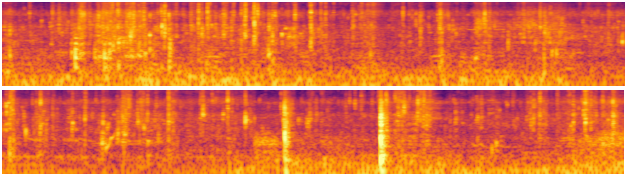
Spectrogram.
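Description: Wet mud and shallow water splashing and squelching as a mass of stranded small fish flap and a hand scoops them up with a metal bowl: many quick wet clicks and splats, one sharper splat about seven and a half seconds in.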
